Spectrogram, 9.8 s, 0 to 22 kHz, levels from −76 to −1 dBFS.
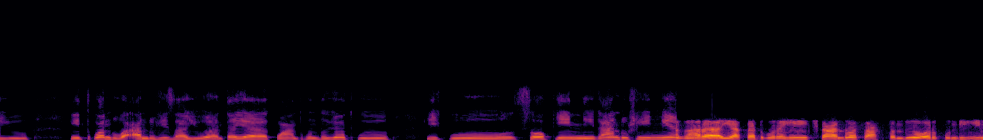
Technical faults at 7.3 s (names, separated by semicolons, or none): Opus voice compression; input switched to a poorer device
